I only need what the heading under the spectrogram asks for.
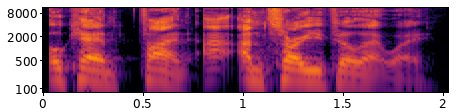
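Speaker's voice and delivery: hammed-up sulky non-apology; grudging non-apology. Shown as a demonstration. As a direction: snap the fake apology out. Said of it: "Don't do that".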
